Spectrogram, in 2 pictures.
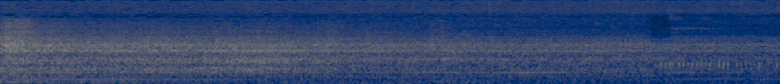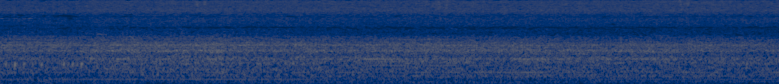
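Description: Passenger train rolling away on the rails, its wheel and rail noise fading over the first few seconds and then settling to a faint steady rumble.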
